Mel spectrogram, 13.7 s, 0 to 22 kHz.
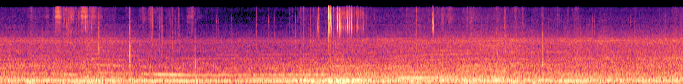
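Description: Supercharged Lexus IS200 straight-six heard from inside the cabin at track speed, under road and tyre noise. The engine note drops a few seconds in and climbs again just past the middle as the car slows for a bend and pulls out of it, with a short louder rush of noise about halfway through.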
